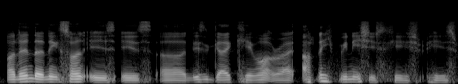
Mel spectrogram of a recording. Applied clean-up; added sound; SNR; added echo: none; none; none; none.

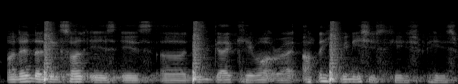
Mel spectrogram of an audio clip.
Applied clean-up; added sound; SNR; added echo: none; Snare drum; 3 dB; reverberation time 1.4 s.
